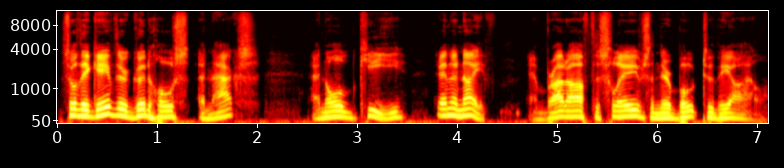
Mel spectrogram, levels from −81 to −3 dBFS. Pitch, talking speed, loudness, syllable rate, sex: 120 Hz, 210 wpm, -18 LUFS, 4.9 syllables/s, male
